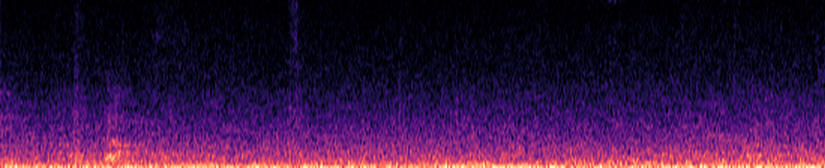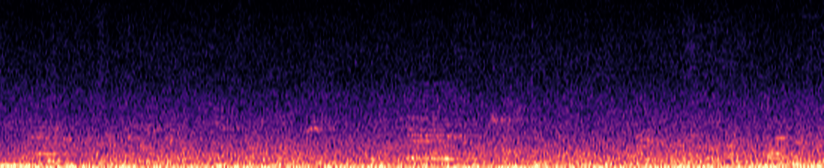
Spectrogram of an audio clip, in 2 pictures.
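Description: Footsteps of several people walk on pavement.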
